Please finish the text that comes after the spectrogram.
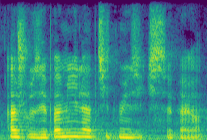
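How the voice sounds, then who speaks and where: A woman in her forties chatting casually to camera as a craft vlogger, hesitant, with frequent pauses and fillers. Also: fairly low pitch, creaky, slight background noise.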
